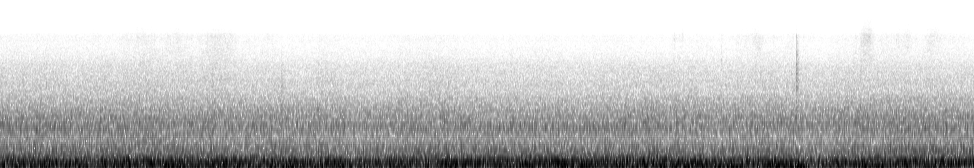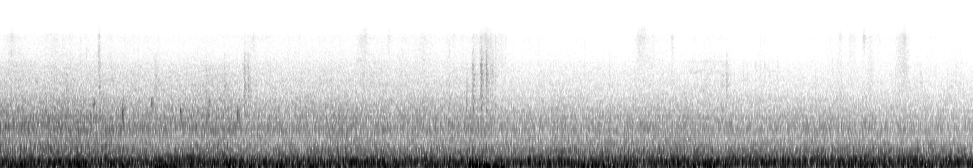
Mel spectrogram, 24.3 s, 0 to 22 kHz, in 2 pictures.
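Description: Cabin rumble of a 2021 Hyundai Elantra N Line with six-speed manual as it drives through a turn, a steady low engine and road drone held at even loudness throughout, no talking.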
